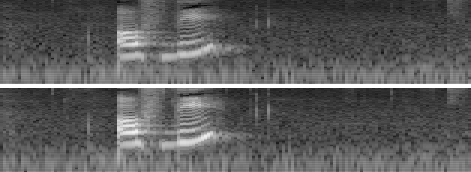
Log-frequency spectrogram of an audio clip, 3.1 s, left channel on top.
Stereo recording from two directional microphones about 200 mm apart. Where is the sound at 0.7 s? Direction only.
45° right (ahead or behind).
